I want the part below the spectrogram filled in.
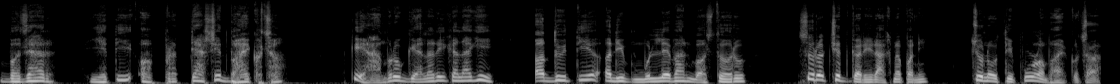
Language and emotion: Nepali, fearful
